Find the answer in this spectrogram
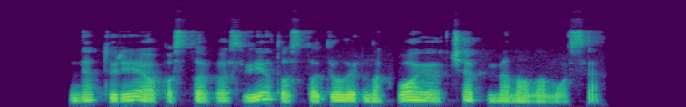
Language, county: Lithuanian, Alytus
